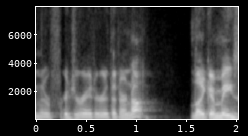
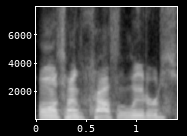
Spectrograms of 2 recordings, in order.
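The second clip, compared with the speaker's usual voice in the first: mock-drunken slurred speech; 3 semitones higher than usual. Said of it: "It sounds like he's slurring".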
